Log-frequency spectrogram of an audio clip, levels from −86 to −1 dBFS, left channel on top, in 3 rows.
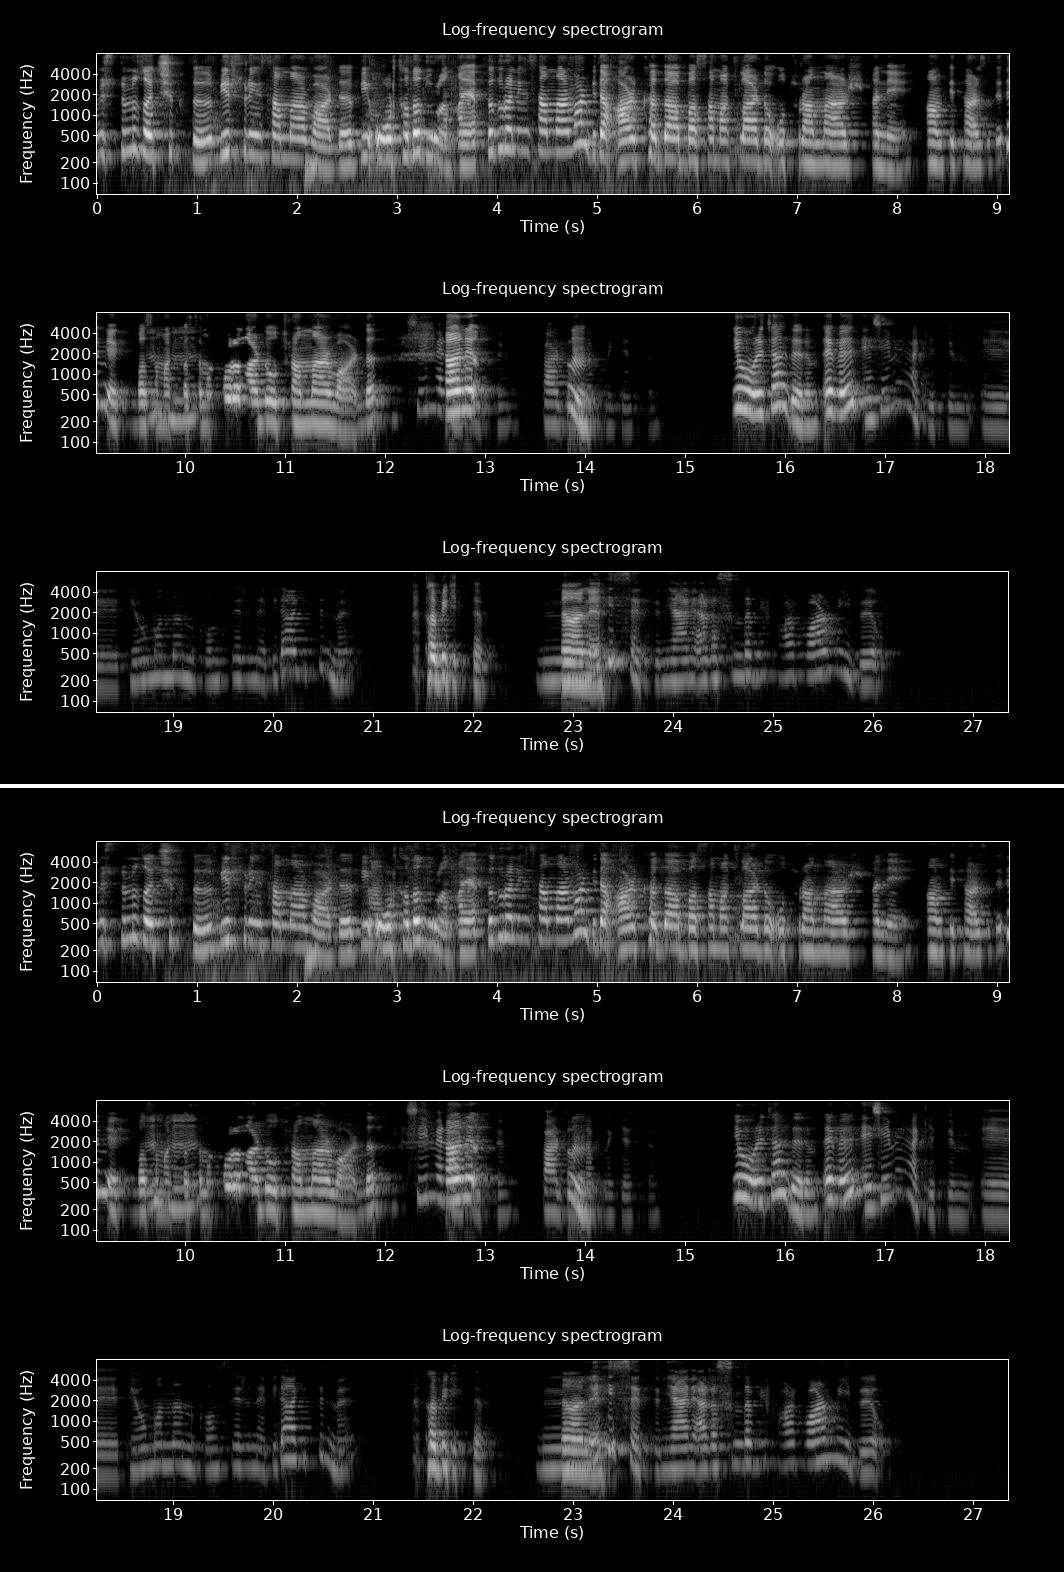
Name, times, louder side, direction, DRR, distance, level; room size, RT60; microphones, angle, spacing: voice 1, 0.0-9.7 10.1-11.9 12.6-12.9 13.8-14.0 15.5-16.7 21.5-22.1 22.9-23.3, left 5 dB, 90° left, 0.9 m, -28 dB
sound 1, 0.7-7.0, equal, 30° left, 7.0 m, -54 dB
voice 2, 2.7-3.1 9.6-10.2 12.2-12.8 13.6-14.7 16.8-20.8 22.6-26.1, right 3 dB, 40° right, 1.2 m, -45 dB
14.0 x 12.0 x 5.3 m
head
